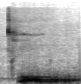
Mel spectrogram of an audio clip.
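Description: A brief click, then a low, steady rumbling breath sound, a short snore from a sleeping large dog.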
